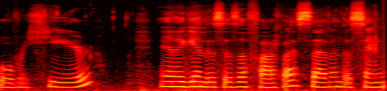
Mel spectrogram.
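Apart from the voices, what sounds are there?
No distinct noise like a dog, phone or traffic.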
